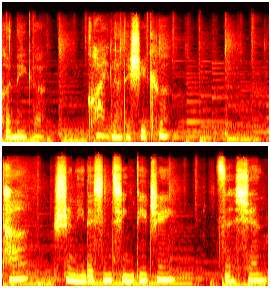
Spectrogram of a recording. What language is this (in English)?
Chinese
